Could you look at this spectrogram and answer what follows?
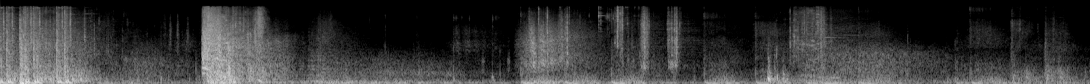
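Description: Gunfire in CS:GO: sharp loud shots and short bursts crack out in clusters, with a heavy volley around the two-second mark and more scattered bursts later, close and punchy over a busy background.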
